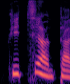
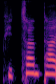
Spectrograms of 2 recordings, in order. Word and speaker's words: 귀찮다: 귀치 않다. 이게 귀하다는 뜻인데 귀하지 않다죠. 자, 하지만 이렇게 풀어 쓰는 사람 없죠? 귀찮다 이렇게 쓰죠.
